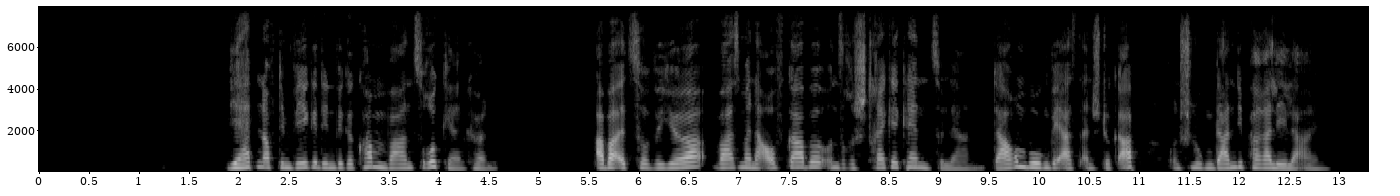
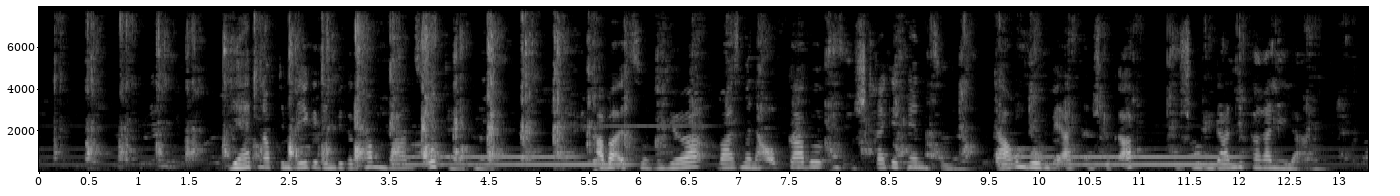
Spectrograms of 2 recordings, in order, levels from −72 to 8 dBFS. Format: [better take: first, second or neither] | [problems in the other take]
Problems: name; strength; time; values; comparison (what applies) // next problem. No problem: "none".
first | noise reduction (classical method log-MMSE)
